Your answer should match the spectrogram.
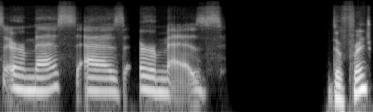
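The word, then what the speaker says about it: Hermès: Some pronounce Hermes as Hermes. The French pronunciation is Hermes with a softer tone.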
